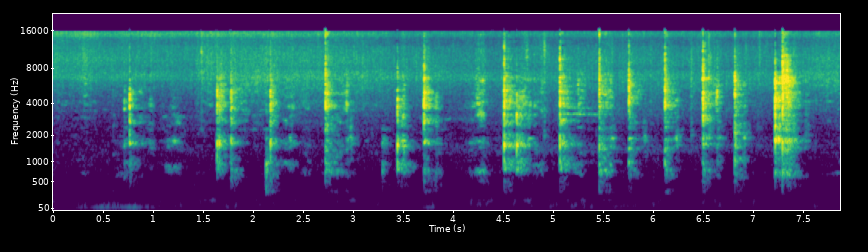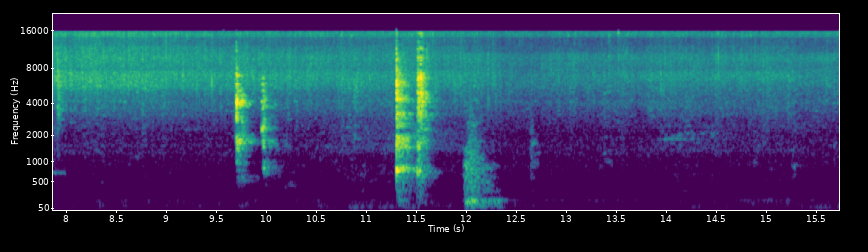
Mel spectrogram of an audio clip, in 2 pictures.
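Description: Metal spoon scraping and knocking against a non-stick frying pan while breaking up and stirring boiled potato into fried onion and spices, over a faint sizzle. A quick, irregular run of strokes gives way to a pause, then a few louder knocks, the loudest about eleven seconds in.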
